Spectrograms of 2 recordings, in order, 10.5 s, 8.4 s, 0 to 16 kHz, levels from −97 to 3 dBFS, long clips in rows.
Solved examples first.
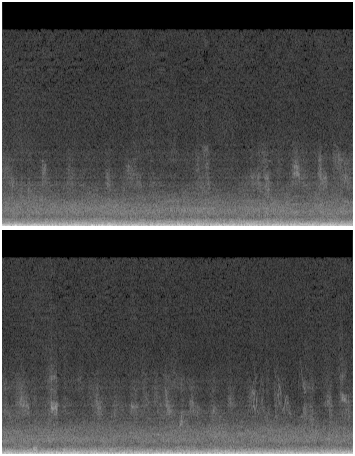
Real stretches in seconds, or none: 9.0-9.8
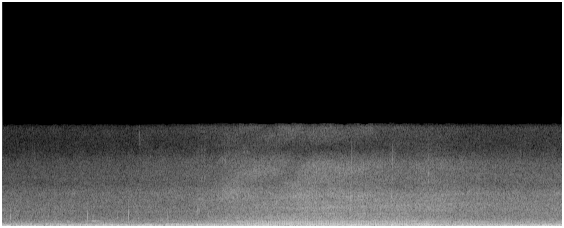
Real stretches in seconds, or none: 0.0-8.4

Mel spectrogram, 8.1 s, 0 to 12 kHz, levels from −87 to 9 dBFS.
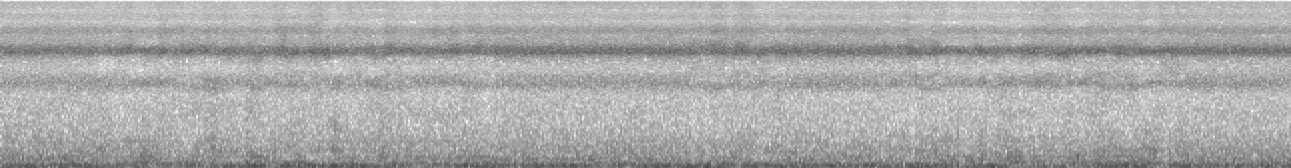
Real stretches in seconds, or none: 0.0-0.6; 3.1-4.3; 4.9-5.5; 7.4-8.1

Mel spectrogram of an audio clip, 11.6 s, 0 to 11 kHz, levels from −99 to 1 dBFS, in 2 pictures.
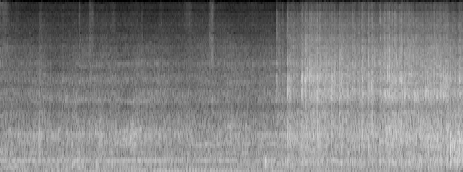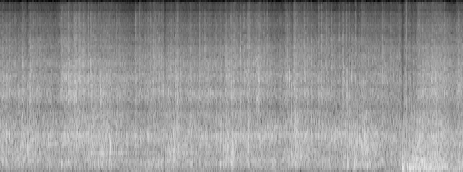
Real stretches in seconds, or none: none

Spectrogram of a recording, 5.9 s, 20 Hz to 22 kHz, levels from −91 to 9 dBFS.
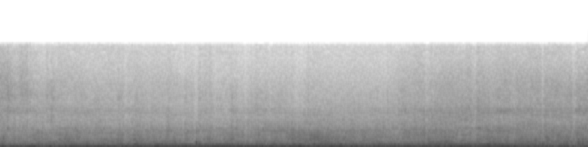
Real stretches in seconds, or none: none

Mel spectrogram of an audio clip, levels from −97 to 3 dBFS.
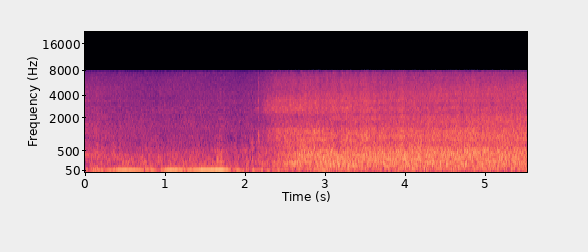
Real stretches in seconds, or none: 2.8-5.5

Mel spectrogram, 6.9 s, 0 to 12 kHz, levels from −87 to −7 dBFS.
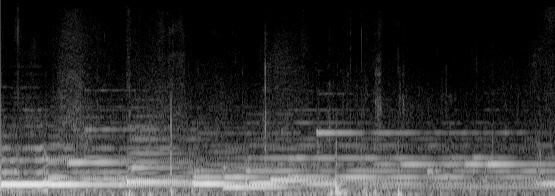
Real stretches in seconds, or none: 0.6-6.9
